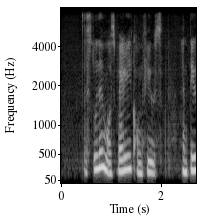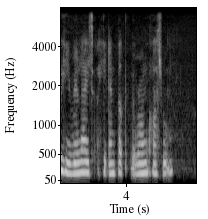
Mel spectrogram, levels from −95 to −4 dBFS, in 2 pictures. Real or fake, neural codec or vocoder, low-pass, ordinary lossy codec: fake; codec, 16 kHz, 2 kbps, FreqCodec, larger model; 7.2 kHz; none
